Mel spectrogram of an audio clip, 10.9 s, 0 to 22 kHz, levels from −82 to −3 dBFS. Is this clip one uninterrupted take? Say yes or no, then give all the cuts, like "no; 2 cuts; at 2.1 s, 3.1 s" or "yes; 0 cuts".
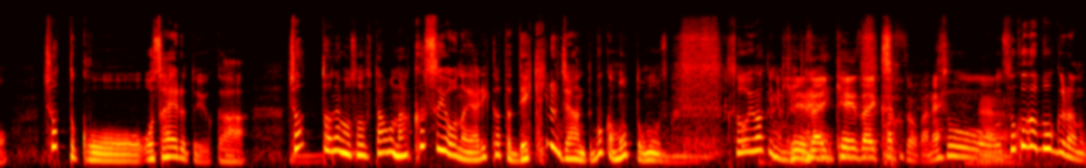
no; 1 cut; at 6.7 s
